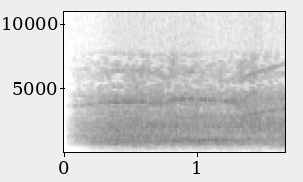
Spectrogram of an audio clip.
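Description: A steady wash of crowd cheering swells up quickly and holds at a constant level, a dense hiss of many voices and noise with no distinct words.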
